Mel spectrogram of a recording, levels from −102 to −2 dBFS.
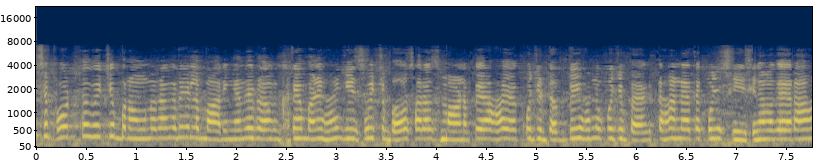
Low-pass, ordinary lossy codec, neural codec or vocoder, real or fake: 7.2 kHz; AAC, 32 kbps; none; real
